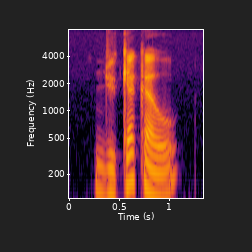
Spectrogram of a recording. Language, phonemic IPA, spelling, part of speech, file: French, /ka.ka.o/, cacao, noun, Fr-cacao.ogg
- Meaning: cocoa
